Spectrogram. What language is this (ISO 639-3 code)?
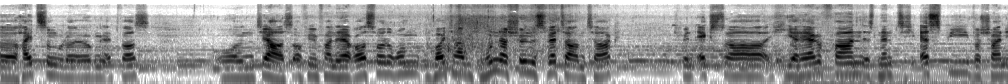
deu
